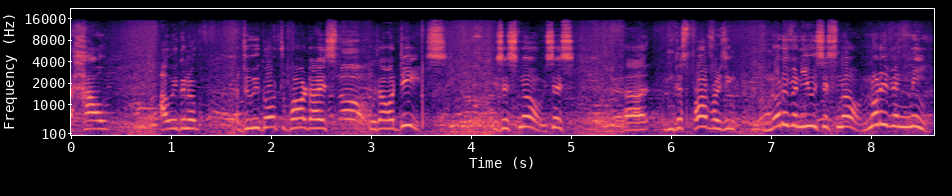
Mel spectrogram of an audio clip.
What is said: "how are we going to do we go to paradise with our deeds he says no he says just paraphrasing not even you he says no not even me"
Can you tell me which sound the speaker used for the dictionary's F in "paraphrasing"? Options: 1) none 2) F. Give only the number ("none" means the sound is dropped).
1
